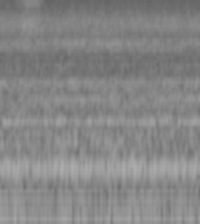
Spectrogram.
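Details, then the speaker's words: Car engine at idle: steady high hiss with a thin constant whistle over a smooth idle, traced by listening with a stethoscope or hose; source suspected among the alternator belt, pulleys or release bearing, not pinned down. "не знаю слышно на видео или нет но слышно отчетливый фиск двигателя как его найти и"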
